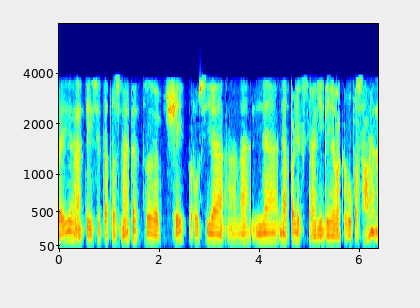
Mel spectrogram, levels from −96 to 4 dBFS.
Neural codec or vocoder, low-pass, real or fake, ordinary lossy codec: none; 7.2 kHz; real; AAC, 16 kbps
